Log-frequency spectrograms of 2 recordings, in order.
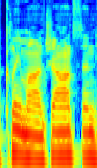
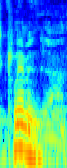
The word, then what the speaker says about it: Clem Johnson: uh evil which is Clon Johnson he had his brother was Sinister you know you familiar with that family you saying it wrong his name is Clem Johnson Clemen okay my bad his name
